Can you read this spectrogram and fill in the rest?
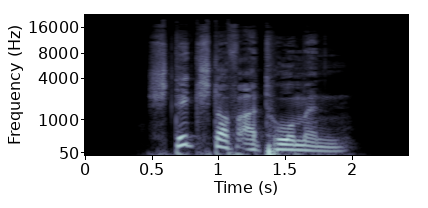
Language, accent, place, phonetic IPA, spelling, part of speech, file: German, Germany, Berlin, [ˈʃtɪkʃtɔfʔaˌtoːmən], Stickstoffatomen, noun, De-Stickstoffatomen.ogg
- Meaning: dative plural of Stickstoffatom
